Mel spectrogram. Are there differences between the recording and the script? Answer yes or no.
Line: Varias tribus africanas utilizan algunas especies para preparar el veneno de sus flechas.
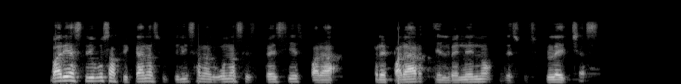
no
